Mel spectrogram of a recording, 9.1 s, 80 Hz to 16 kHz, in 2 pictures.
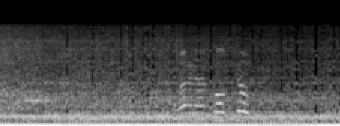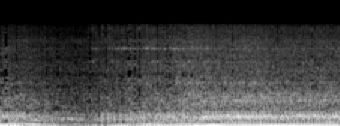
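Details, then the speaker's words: YTH 160CR riding mower small single-cylinder engine, cold start on choke with little throttle, no muffler: loud, raw, rapid barking exhaust, stumbles briefly and recovers; running without muffler. "The old cold start without the muffler touch. Sorry, but that's just the way it goes."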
